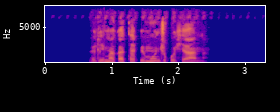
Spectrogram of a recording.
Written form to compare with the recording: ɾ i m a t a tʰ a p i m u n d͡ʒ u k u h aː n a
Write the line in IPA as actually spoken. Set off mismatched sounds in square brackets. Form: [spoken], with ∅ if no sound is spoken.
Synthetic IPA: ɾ i m a [k] a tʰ a p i m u n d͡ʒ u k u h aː n a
